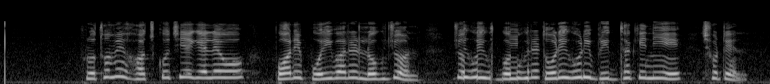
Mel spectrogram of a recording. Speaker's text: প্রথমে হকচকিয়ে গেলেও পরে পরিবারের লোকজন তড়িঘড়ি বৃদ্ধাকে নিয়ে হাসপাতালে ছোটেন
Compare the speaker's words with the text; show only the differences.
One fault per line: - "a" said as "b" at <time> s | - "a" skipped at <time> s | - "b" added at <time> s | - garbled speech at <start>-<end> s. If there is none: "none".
- garbled speech at 4.5-5.4 s
- "হাসপাতালে" skipped at 6.7 s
